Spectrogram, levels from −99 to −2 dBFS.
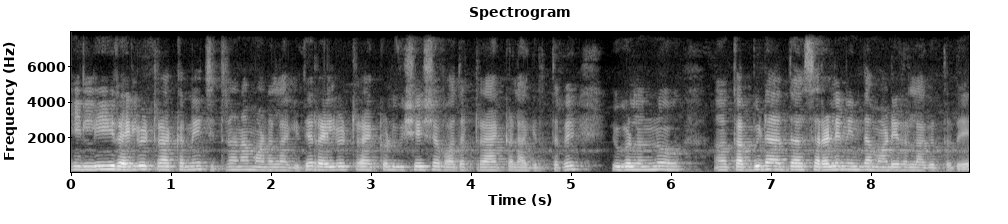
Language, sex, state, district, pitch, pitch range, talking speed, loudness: Kannada, female, Karnataka, Dharwad, 180 Hz, 170-185 Hz, 95 wpm, -20 LUFS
